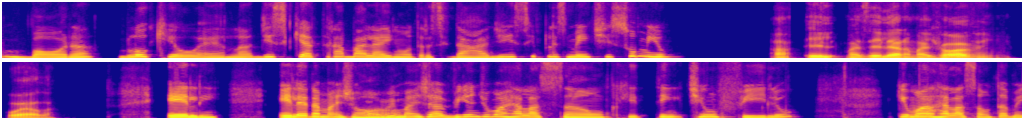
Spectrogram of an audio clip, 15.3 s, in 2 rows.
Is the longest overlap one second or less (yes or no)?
yes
